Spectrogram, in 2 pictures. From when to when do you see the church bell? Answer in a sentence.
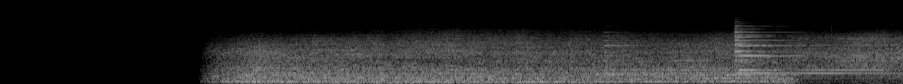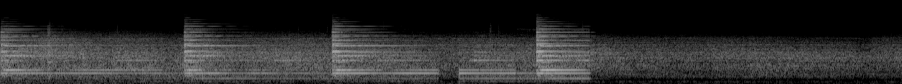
You can hear the church bell from 6.0 to 14.9 s.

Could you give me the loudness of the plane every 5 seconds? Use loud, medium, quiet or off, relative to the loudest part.
loud, loud, medium, medium.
